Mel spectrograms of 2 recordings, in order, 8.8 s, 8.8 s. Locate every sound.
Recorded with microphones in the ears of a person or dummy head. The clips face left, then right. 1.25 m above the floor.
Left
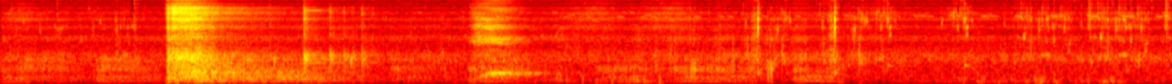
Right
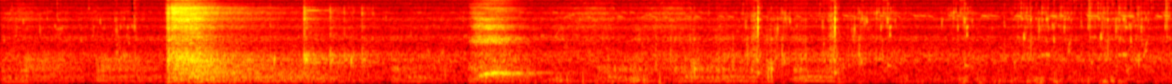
1.2 s a gunshot: 70° left (ahead or behind), 1.0 m
3.5 s a gasp: 45° right (ahead or behind), 5 m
